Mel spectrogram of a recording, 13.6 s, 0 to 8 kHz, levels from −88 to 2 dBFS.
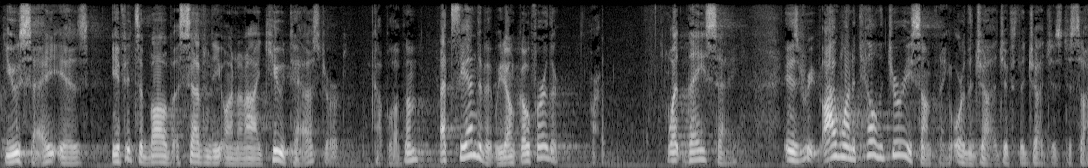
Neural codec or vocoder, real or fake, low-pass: none; real; 7.2 kHz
